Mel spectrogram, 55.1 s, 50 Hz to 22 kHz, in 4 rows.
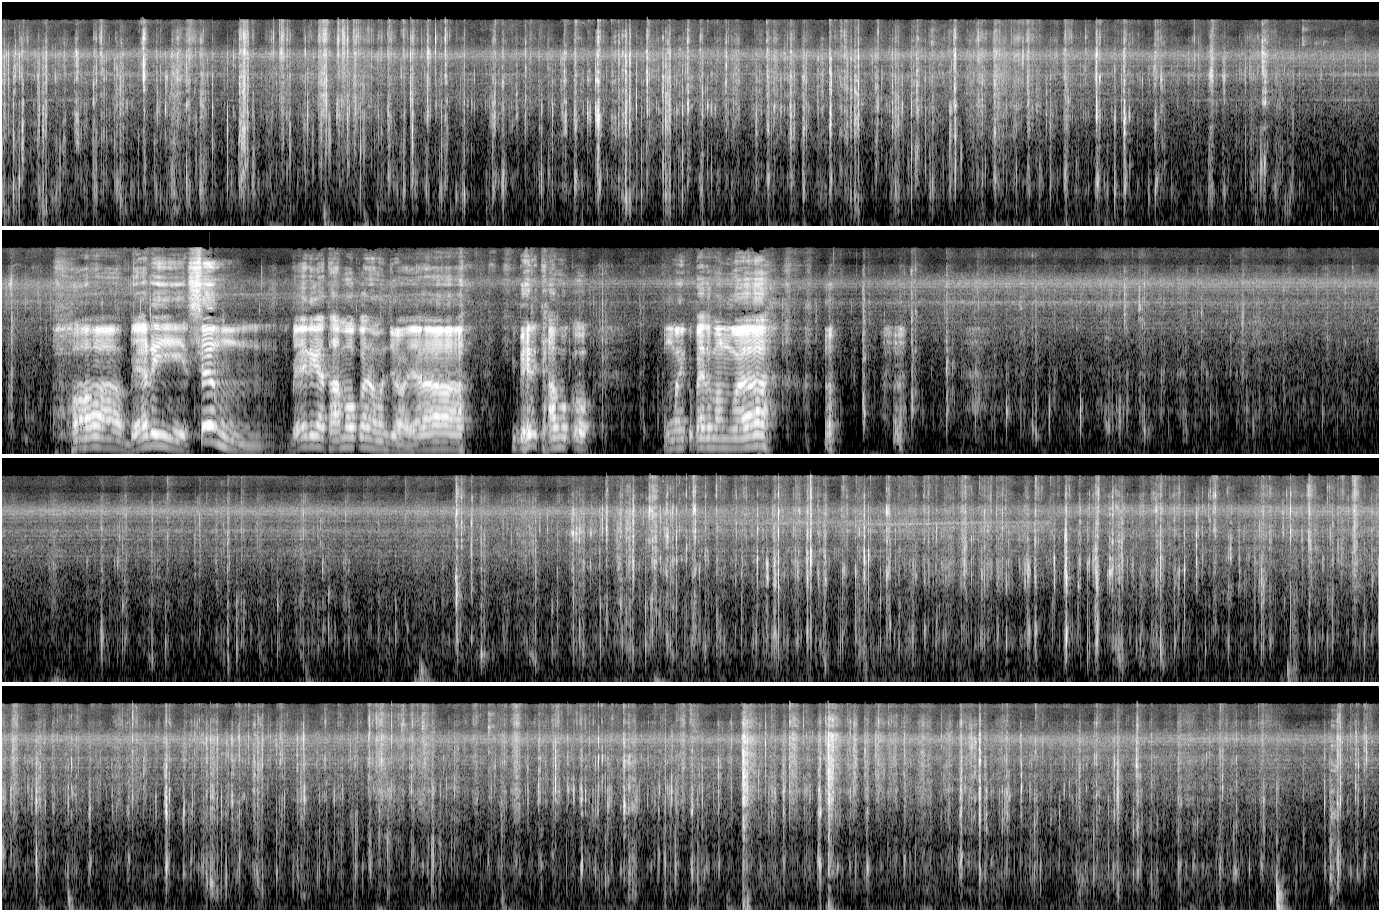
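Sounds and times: dogs chewing and licking: 0:00.0 - 0:55.0.

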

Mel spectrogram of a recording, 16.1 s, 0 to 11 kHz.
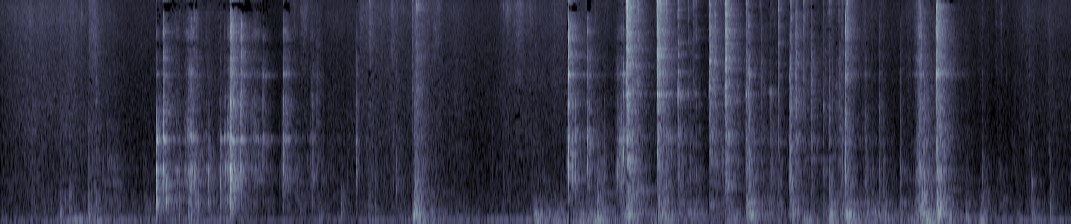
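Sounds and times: metal parts clicking and knocking: 0:08.5 - 0:14.3.

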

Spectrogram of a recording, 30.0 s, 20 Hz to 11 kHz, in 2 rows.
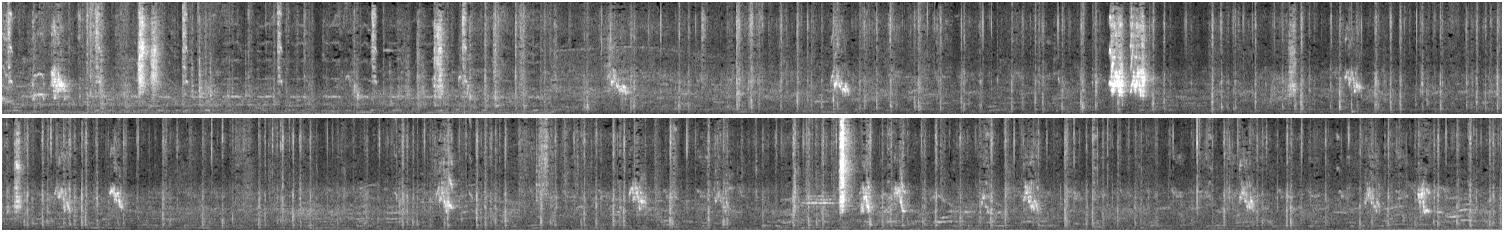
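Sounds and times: budgerigars chirping: 0:00.0 - 0:06.5.

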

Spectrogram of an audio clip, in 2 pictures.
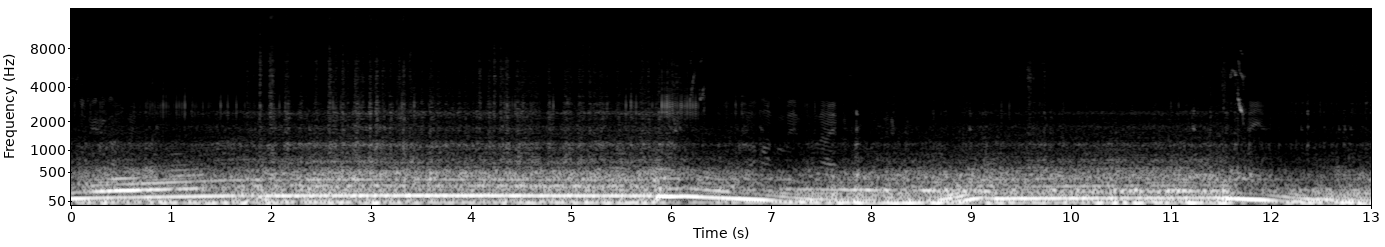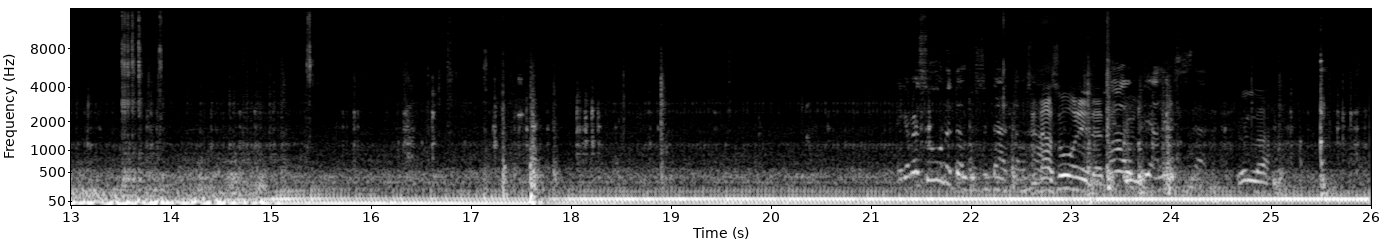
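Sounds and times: car engine idling: 0:00.0 - 0:26.0
clicks and knocks inside car: 0:12.1 - 0:19.7, 0:22.0 - 0:26.0.

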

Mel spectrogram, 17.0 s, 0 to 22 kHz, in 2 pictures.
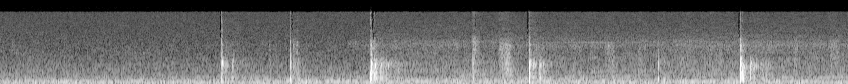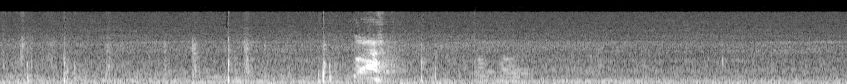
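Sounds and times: tennis ball bouncing: 0:02.2 - 0:12.0
rackets striking tennis ball: 0:04.7 - 0:07.8, 0:08.6 - 0:12.0.

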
